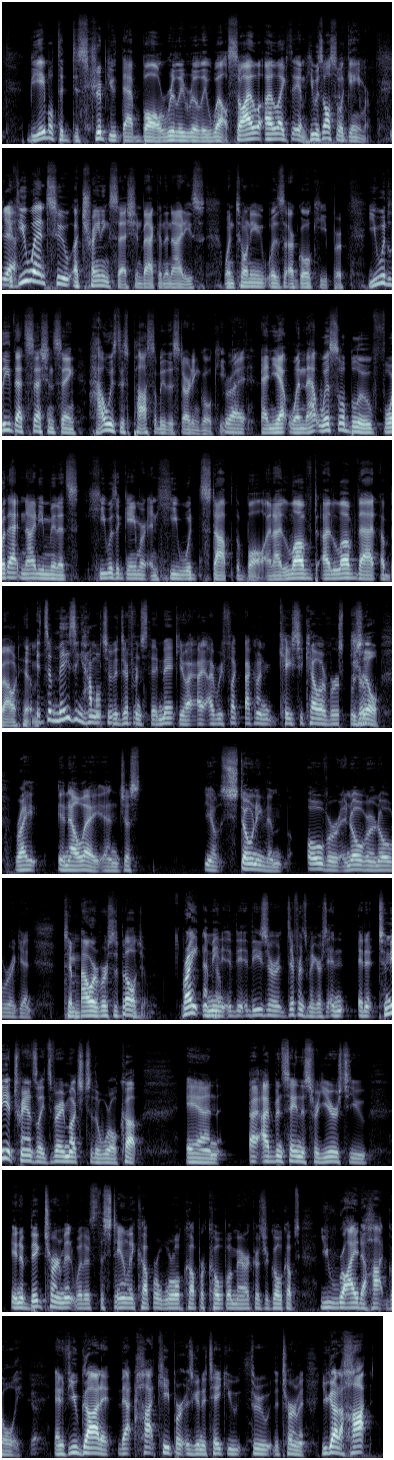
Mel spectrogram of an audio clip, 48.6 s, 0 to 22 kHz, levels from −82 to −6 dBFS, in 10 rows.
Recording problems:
choppy; very; from 19 to 24 s, from 30 to 31 s and from 40 to 44 s; 13% of the speech affected

